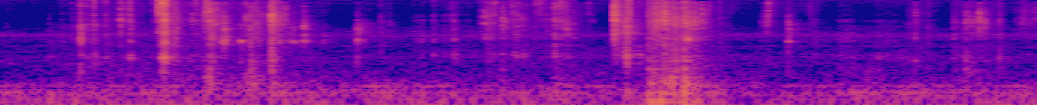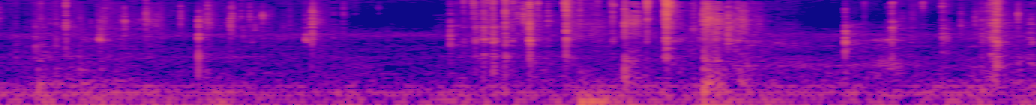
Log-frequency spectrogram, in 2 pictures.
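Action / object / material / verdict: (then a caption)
scrape / coated bar of soap / soap / none. A solid white bar of soap with a bronze-coated surface, held in the hand, is shaved with a utility knife blade, leaving a pile of dry flakes beside it. Quiet, bright crisp scraping and crackling strokes come in uneven bursts, some louder than others, with short pauses between passes.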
